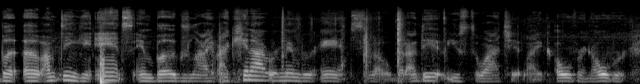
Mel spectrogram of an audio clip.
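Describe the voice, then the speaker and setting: A woman talks with fairly even intonation at a fairly low pitch, with noticeable background noise behind her. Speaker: tarot reader. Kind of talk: live tarot reading. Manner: casual, conversational; stuttering at times.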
